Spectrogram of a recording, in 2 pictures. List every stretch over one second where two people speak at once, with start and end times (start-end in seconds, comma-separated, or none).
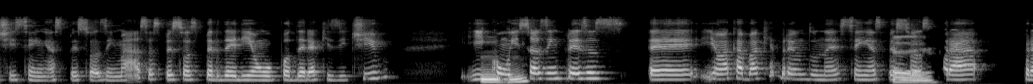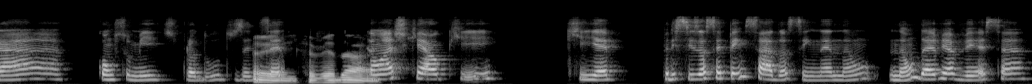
none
